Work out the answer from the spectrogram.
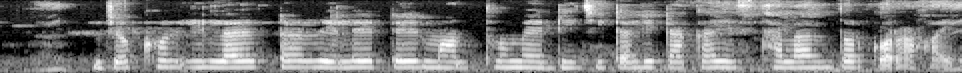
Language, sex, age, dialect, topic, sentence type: Bengali, female, 31-35, Jharkhandi, banking, statement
